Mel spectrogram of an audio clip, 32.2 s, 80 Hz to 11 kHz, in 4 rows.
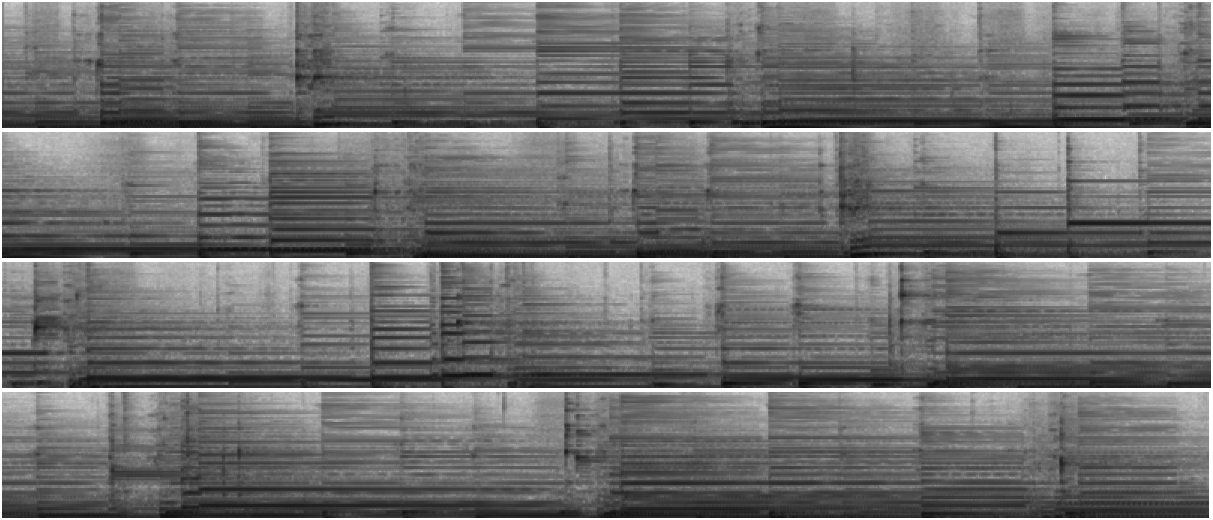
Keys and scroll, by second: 23.8 space, 30.5 ctrl+z.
